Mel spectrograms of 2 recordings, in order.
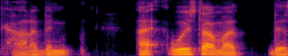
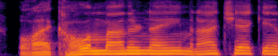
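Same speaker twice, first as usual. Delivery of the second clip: fake, higher-pitched put-on country accent; 7 semitones higher than usual. Acting out a reply in a conversation mid-story: put-on country accent. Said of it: "I don't know why I'm doing a country accent".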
